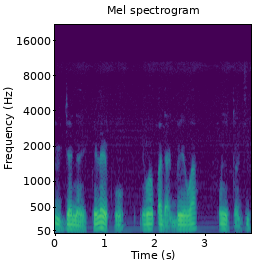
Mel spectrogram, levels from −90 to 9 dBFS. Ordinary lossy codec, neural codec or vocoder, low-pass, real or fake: none; none; 10.8 kHz; real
